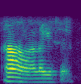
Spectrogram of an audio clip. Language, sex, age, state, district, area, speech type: Telugu, male, 18-30, Andhra Pradesh, Chittoor, rural, conversation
